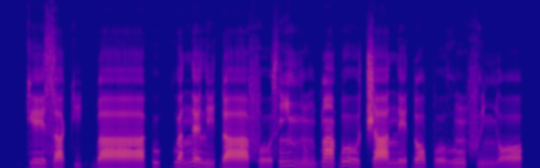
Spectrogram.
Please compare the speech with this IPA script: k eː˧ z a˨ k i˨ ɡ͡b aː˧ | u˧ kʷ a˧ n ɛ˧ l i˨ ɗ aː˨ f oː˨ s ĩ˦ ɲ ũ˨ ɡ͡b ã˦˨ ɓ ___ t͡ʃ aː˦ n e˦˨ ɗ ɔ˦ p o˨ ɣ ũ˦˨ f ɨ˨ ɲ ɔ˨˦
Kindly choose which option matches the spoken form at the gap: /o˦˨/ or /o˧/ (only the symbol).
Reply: o˦˨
